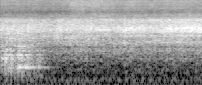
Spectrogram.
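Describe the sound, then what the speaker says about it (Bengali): Fried potatoes and tomatoes go into sizzling masala in a pan and are stirred, while cooking a tomato fish curry; a steady close hiss of frying runs throughout with no talking. "এখন তাতে দিয়ে দেব ভেজে রাখা আলু টমেটোগুলো।"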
